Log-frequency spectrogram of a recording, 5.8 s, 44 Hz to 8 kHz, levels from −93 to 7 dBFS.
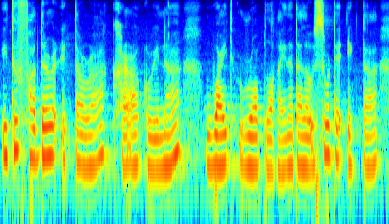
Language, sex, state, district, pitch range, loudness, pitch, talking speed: Nagamese, female, Nagaland, Dimapur, 170-210 Hz, -19 LUFS, 175 Hz, 135 wpm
